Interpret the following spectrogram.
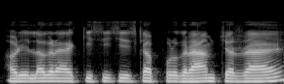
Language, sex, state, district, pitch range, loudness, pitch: Hindi, male, Bihar, Patna, 140-150 Hz, -15 LUFS, 145 Hz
